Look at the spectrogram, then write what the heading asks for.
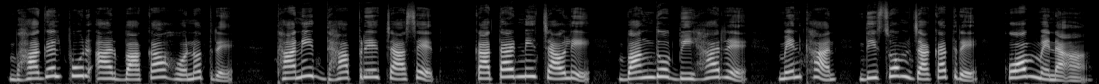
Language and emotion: Santali, neutral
